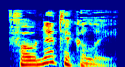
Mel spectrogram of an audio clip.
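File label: "phonetically", British English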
